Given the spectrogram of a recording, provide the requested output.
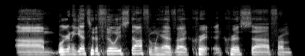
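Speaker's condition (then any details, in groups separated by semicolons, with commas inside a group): No condition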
